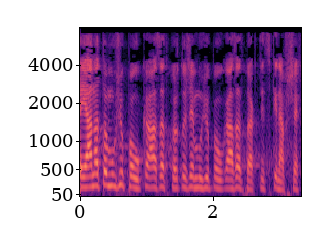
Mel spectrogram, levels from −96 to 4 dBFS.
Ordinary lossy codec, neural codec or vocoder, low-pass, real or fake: MP3, 32 kbps; autoencoder, 48 kHz, 32 numbers a frame, DAC-VAE, trained on Japanese speech; 7.2 kHz; fake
